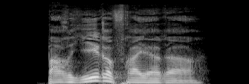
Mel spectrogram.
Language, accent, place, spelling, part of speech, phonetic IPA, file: German, Germany, Berlin, barrierefreierer, adjective, [baˈʁi̯eːʁəˌfʁaɪ̯əʁɐ], De-barrierefreierer.ogg
- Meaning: inflection of barrierefrei: 1. strong/mixed nominative masculine singular comparative degree 2. strong genitive/dative feminine singular comparative degree 3. strong genitive plural comparative degree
